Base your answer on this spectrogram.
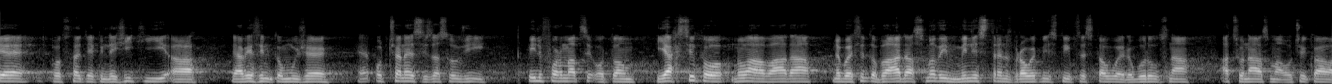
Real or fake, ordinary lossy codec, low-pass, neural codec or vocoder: fake; Opus, 64 kbps; 10.8 kHz; codec, 24 kHz, 0.9 kbps, WavTokenizer, medium speech release version 1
